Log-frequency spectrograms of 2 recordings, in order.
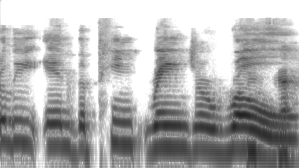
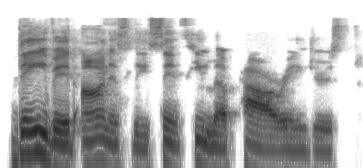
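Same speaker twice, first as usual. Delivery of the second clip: ordinary talk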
